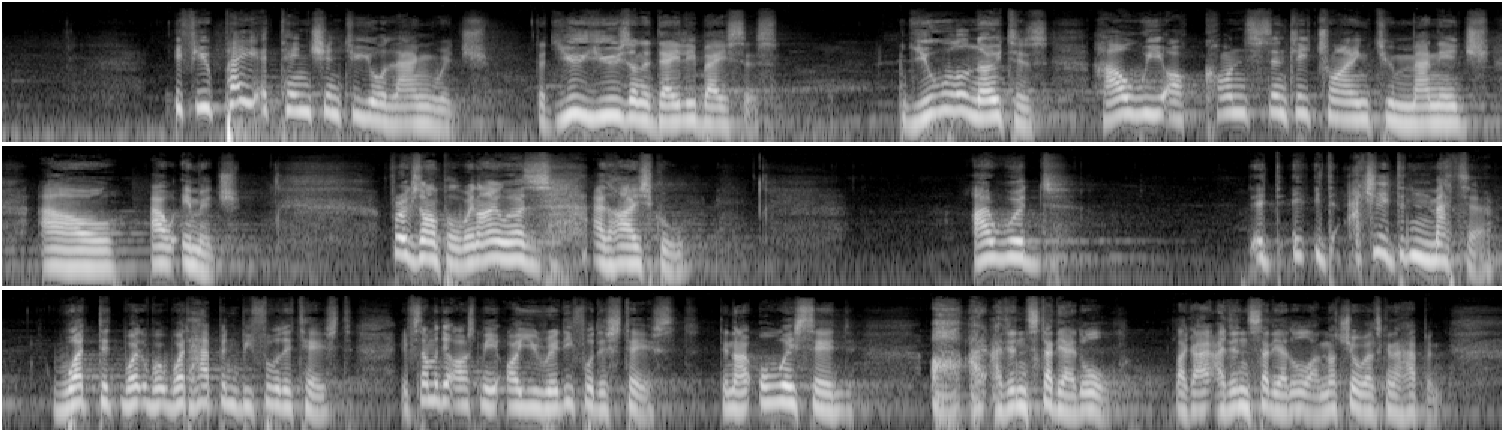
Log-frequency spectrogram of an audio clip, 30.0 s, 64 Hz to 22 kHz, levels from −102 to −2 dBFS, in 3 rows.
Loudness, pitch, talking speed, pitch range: -25 LUFS, 165 Hz, 170 wpm, 150-195 Hz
